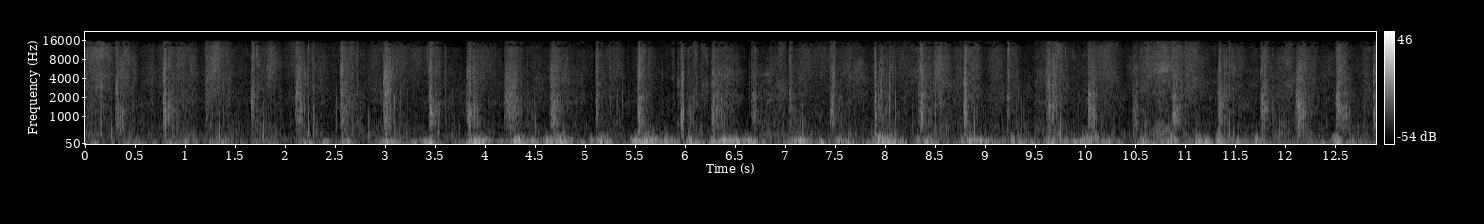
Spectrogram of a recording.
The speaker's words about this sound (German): Und dann fange ich dann auch schon an zu traben.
